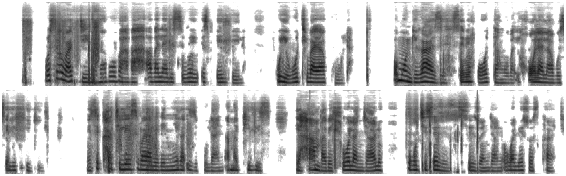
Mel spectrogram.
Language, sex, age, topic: North Ndebele, female, 25-35, health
